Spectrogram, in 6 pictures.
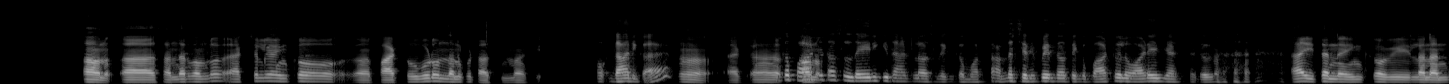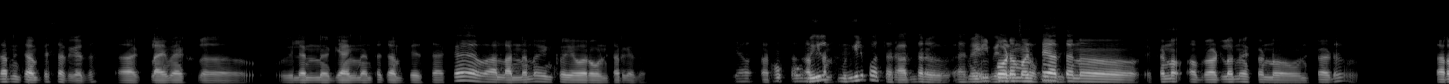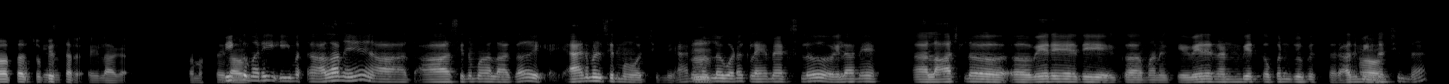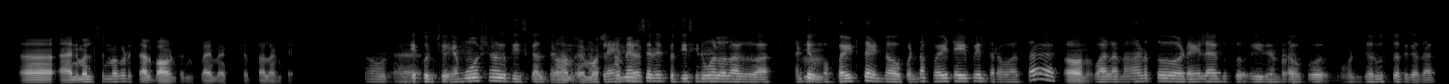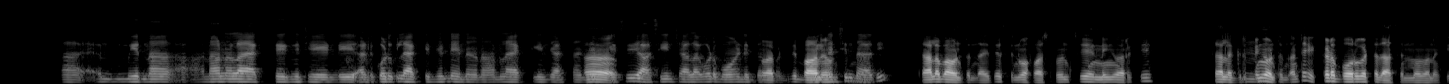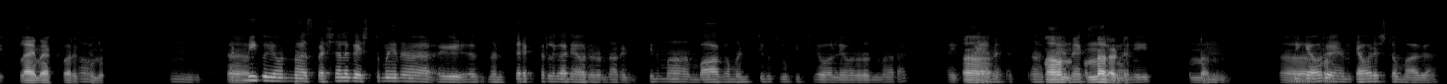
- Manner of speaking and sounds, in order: in English: "యాక్చువల్‌గా"; in English: "పార్ట్ 2"; tapping; horn; in English: "పార్ట్ 2"; in English: "పార్ట్ 2లో"; giggle; in English: "క్లైమాక్స్‌లో విలన్"; in English: "విలన్స్‌లో"; in English: "అబ్రాడ్‌లోనో"; in English: "క్లైమాక్స్‌లో"; in English: "లాస్ట్‌లో"; in English: "క్లైమాక్స్"; in English: "ఎమోషనల్‌గా"; in English: "ఎమోషనల్‌గా"; in English: "క్లైమాక్స్"; in English: "ఫైట్‌తో ఎండ్"; in English: "ఫైట్"; in English: "డైలాగ్‌తో"; chuckle; in English: "యాక్టింగ్"; in English: "యాక్టింగ్"; in English: "యాక్టింగ్"; in English: "సీన్"; in English: "ఫస్ట్"; in English: "ఎండింగ్"; in English: "బోర్"; in English: "క్లైమాక్స్"; in English: "స్పెషల్‌గా"; in English: "క్లైమాక్స్‌లో"
- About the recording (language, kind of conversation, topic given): Telugu, podcast, సినిమాకు ఏ రకమైన ముగింపు ఉంటే బాగుంటుందని మీకు అనిపిస్తుంది?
